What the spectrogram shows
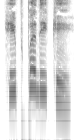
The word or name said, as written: ಹಿಪ್ಪದಿಕೆ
